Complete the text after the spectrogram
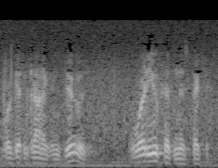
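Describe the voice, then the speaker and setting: An actor playing a courteous, unruffled cowboy stranger with a folksy manner, in a 1940s radio western. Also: male voice, fairly low pitch, expressive, fast, a bit bright. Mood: polite, unruffled. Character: easygoing, polite cowboy stranger on horseback. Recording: dull, lightly noisy 1940s radio recording.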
